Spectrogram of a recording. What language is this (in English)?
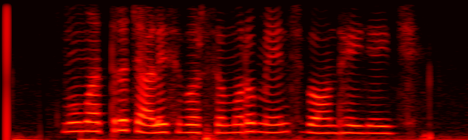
Odia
